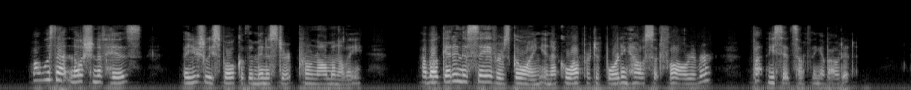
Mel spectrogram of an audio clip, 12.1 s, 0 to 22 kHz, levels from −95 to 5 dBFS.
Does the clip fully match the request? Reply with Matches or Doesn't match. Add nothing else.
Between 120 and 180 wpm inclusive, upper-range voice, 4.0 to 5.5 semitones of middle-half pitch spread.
Matches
